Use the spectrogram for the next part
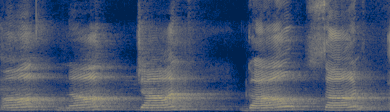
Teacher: ठीक है, ये चंद्र बिंदु है। अनुनासिक वाले वर्णों के उच्चारण में हवा नाक और मुंह दोनों से बाहर निकलती है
